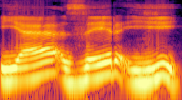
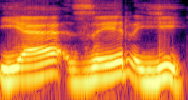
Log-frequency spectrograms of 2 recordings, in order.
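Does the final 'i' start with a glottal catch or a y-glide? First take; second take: y-glide; y-glide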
